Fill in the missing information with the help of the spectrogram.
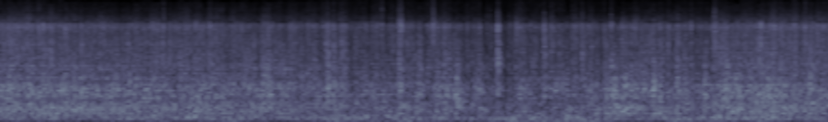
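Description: Heavy rain beating on a car's roof and windscreen, heard from inside the car: a loud, steady rush of rain.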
